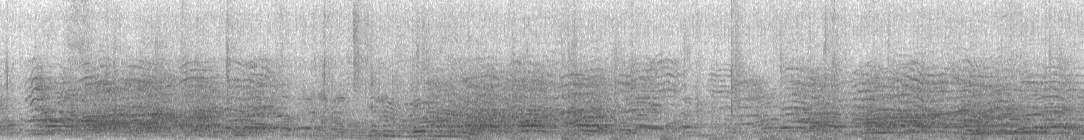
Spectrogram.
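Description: A wrestling arena crowd before a six-man tag team match roars and cheers continuously, loud and dense, with a commentator talking over it.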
